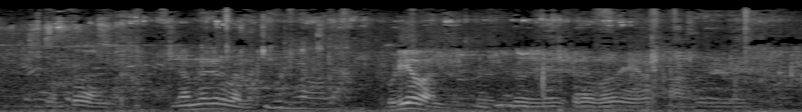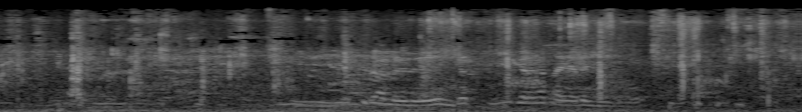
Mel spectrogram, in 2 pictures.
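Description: A middle-aged woman talks casually nearby outdoors.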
